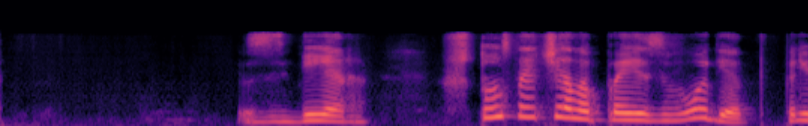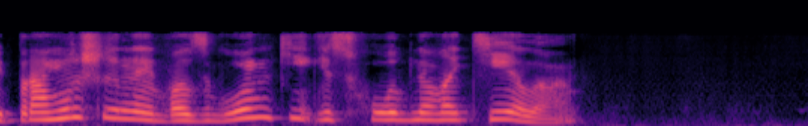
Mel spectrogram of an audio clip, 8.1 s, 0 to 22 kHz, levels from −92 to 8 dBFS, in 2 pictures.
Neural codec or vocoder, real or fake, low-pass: codec, 16 kHz, 1 kbps, FreqCodec, larger model; fake; 7.2 kHz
